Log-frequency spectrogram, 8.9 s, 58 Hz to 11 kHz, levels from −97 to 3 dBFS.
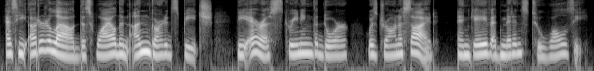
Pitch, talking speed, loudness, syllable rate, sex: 200 Hz, 150 wpm, -19 LUFS, 4.5 syllables/s, female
